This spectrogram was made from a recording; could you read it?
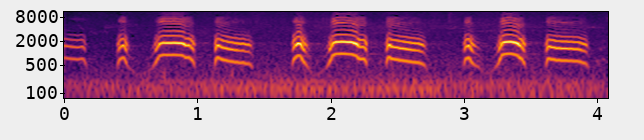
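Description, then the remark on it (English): A California quail calls loudly, a series of about nine sharp, nasal notes in uneven clusters, repeated insistently over a low background hum with no one talking. “If you lived in the arid West, perhaps you were awakened by the insistent inquiries of a California quail.”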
